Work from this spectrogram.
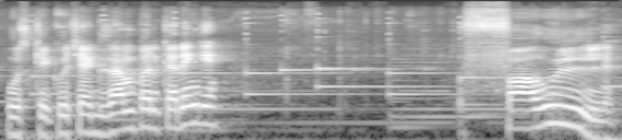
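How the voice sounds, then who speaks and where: A man's voice: on the high side, slow, darkish tone, soft background music. A man with an Indian accent teaching a lesson, patiently repeating each example word and addressing his viewers as children. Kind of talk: slow explanatory lesson.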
